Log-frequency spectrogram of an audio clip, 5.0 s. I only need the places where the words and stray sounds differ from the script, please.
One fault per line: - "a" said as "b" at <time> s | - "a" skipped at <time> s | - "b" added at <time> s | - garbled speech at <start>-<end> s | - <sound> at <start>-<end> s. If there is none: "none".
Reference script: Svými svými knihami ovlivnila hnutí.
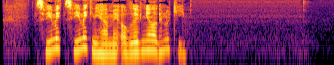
none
